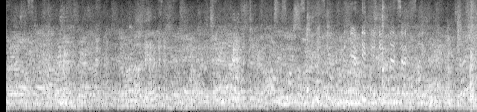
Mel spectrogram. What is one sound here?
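An electric bass guitar plays a rhythm.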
